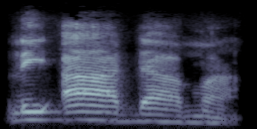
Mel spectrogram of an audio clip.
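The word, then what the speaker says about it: لآدم: Tapi untuk khusus gir munsarif maka tanda majrurnya fathah begitu sehingga dibacanya liadama. Jadi posisinya dia majrur tapi dibacanya tetap ma bukan mi.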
